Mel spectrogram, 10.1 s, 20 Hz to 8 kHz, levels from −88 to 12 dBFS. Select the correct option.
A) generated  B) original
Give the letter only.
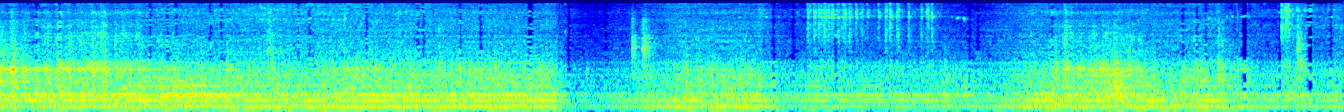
B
